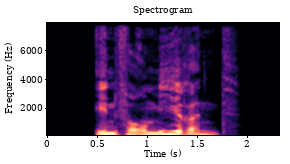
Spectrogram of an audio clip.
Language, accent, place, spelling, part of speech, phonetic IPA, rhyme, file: German, Germany, Berlin, informierend, verb, [ɪnfɔʁˈmiːʁənt], -iːʁənt, De-informierend.ogg
- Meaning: present participle of informieren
